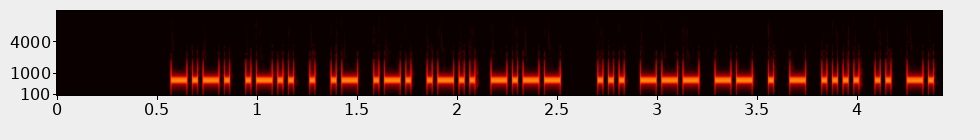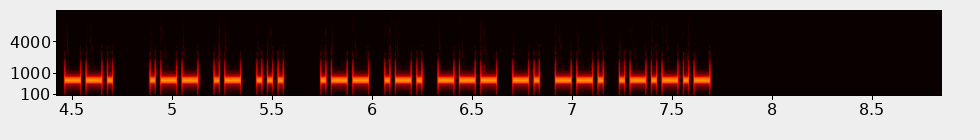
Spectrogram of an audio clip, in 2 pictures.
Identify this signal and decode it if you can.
Morse code, heard as a keyed tone, about 44 wpm, 700 Hz. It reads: CLEARLY SOMETHING WAS WRONG.
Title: Sentences from Top 1300 Words 45wpm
